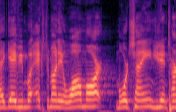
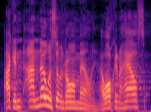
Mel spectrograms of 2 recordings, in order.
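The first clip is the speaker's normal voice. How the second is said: ordinary talk, nothing marked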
